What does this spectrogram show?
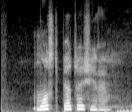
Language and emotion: Russian, neutral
